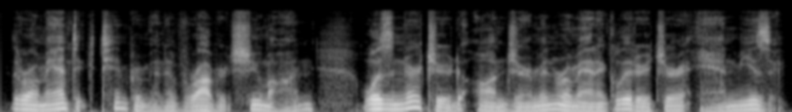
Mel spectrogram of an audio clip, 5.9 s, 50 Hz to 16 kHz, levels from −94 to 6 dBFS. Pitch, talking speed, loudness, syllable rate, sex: 100 Hz, 140 wpm, -19 LUFS, 6.0 syllables/s, male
